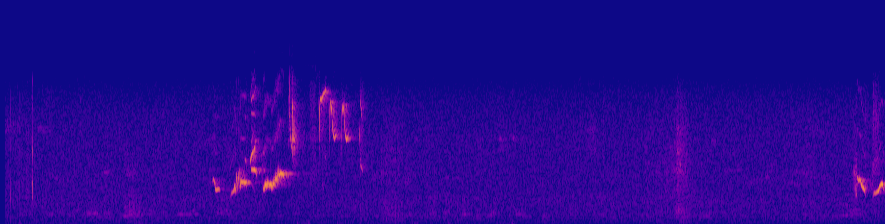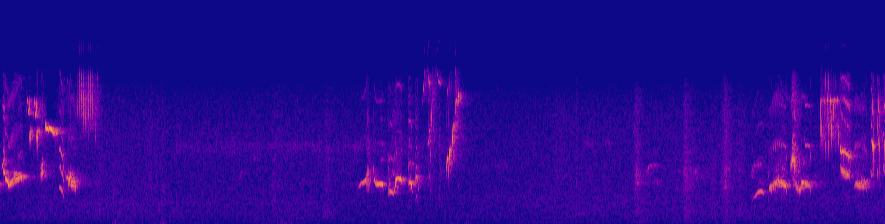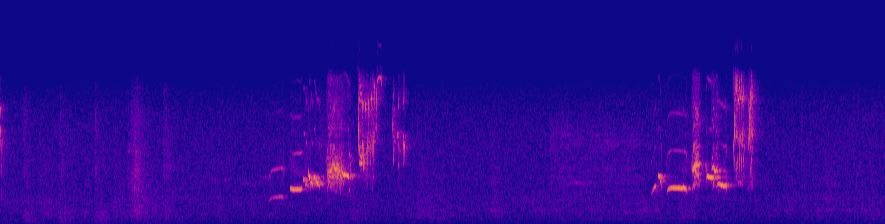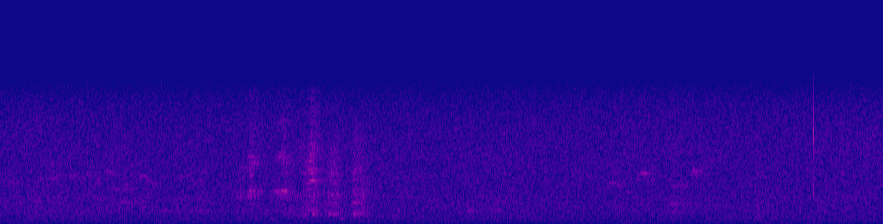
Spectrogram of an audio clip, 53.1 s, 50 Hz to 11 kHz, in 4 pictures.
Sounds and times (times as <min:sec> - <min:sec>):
Speech: 0:00.8 - 0:03.7, 0:05.9 - 0:09.2.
